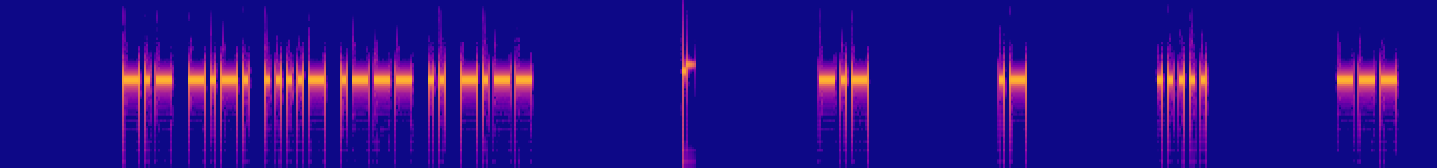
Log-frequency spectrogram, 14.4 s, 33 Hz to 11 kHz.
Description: Morse code, heard as a keyed tone, about 22 wpm, spaced as for 11 wpm, 700 Hz. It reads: KC4JIY KA5O
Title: USA Call Signs - 6 Characters - 8x Character Spacing - 22wpm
